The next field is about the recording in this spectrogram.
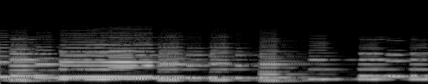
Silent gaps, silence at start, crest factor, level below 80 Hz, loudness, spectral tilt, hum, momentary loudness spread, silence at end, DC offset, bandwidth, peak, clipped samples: none; 0 s; 14 dB; -82 dBFS; -25 LUFS; -8 dB/octave; none; 12 LU; 0 s; under 0.1%; 6.4 kHz; -10 dBFS; under 0.1%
